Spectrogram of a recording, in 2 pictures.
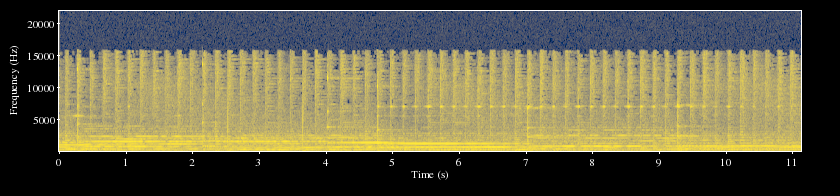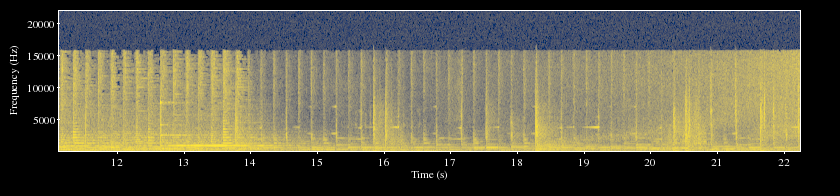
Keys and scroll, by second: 5.4 s, 7.1 s, 8.5 2.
